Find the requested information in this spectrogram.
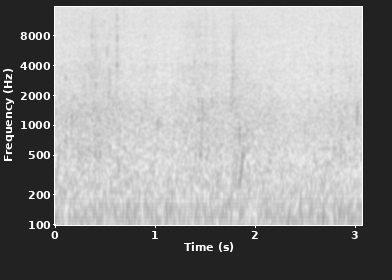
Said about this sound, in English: Hearing the ocean waves crash on the shore and recede out.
